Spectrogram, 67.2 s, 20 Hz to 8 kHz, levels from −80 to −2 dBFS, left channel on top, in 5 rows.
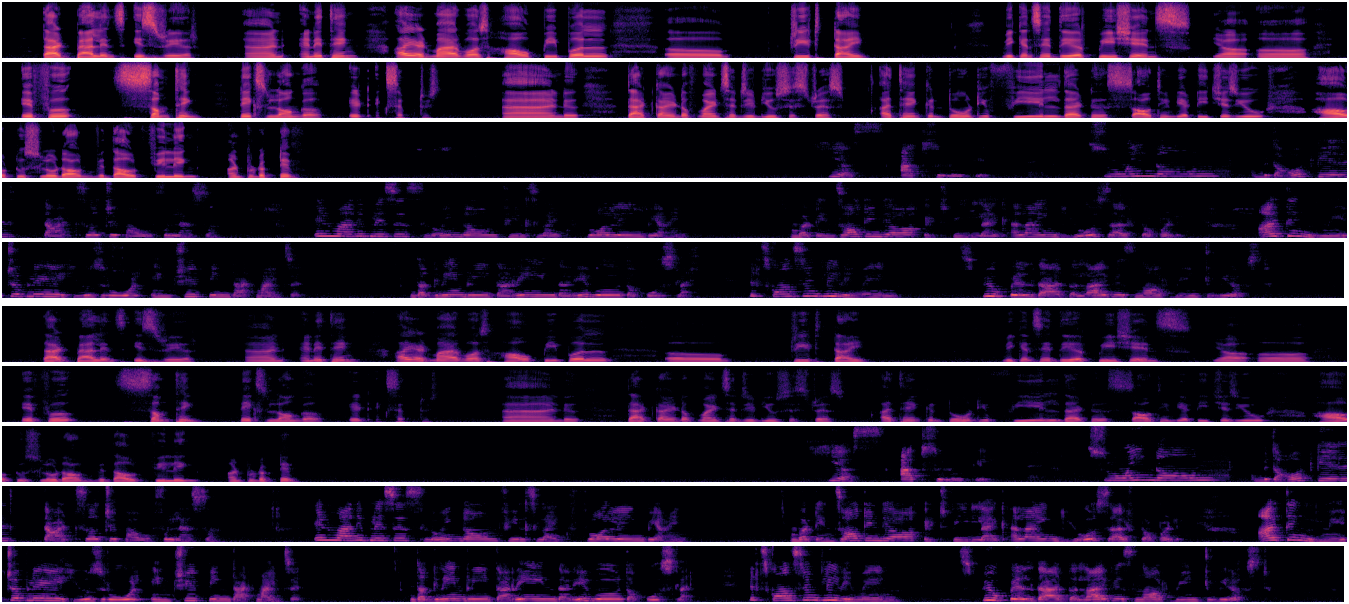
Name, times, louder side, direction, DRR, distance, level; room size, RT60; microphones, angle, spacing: voice 1, 0.4-1.9 2.4-6.3 6.6-7.3 7.9-8.7 10.0-13.1 13.7-14.1 14.6-15.4 15.8-16.7 16.9-17.8 18.5-19.4 19.7-21.9 22.2-28.9 29.2-29.9, left 7 dB, 70° left, 0.4 m, -34 dB
voice 2, 35.0-35.5 35.9-36.8 37.8-40.5 40.8-42.5 43.5-47.2 48.2-52.6 52.9-56.8 57.9-60.7 61.3-62.8 63.4-66.4, right 4 dB, 70° right, 1.7 m, -42 dB
7.9 x 3.6 x 5.3 m
head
